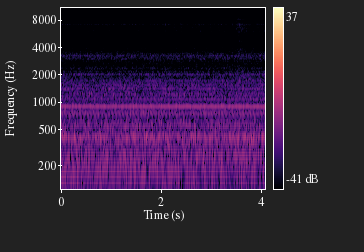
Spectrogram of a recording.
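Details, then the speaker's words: Chinese diesel heater with blue controller just switched off: quiet even fan whir with faint steady hum, no burner roar, as the fan blows through the chamber for a couple of minutes to cool it and prevent damage; normal shutdown purge. "It goes through this procedure for probably a couple of minutes with the fan blowing through the chamber to start and cool everything down. Basically so that the chamber isn't too hot and it causes damage."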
